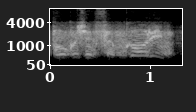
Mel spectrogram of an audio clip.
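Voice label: Serbian on fire mood low, speech; War Thunder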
